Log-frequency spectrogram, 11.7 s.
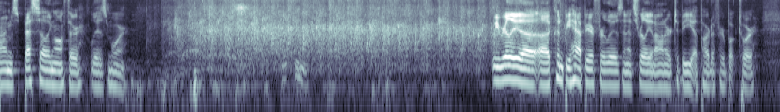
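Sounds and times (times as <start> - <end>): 
speech: 0.1 - 3.0, 4.4 - 4.8, 7.4 - 11.6
audience applause: 2.2 - 8.7.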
